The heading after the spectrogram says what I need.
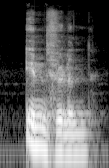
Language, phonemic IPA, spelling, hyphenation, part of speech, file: Dutch, /ˈɪnˌvʏ.lə(n)/, invullen, in‧vul‧len, verb, Nl-invullen.ogg
- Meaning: to fill in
